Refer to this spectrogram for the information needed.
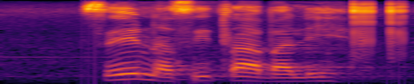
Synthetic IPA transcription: sɪnasɪt͡ɬʼaɓalɪ

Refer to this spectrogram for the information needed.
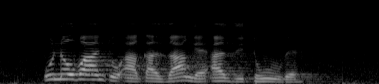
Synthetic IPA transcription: unɔɓantʼuʔakʼazaŋɡʱɛʔazid̥ʱuːɓɛ

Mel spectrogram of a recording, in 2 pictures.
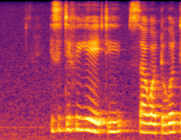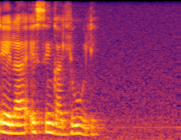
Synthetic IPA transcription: isitʼifik̬etʼisak̬wad̥ʱɔk̬ɔtʼɛlaʔesiŋaɮuːli

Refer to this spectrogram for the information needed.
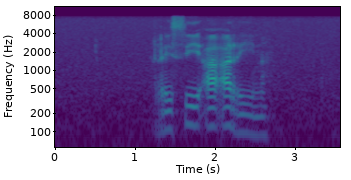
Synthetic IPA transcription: r̤isiaʔar̤iːna

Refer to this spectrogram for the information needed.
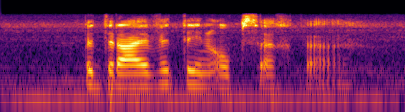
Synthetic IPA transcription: b̥ədrɛjvətɛnɔpsəχtə̰

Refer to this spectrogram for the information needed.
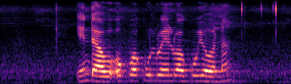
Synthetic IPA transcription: indʱawɔʔokʼwakʼulwɛlwakʼujɔːna

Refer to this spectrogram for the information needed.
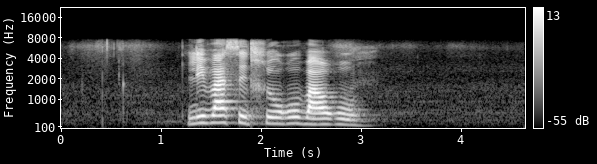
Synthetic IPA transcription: lɪβasɪɬʊɣʊbaɣʊ

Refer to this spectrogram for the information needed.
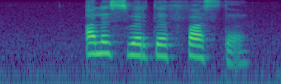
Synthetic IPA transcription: ʔɐləsuərtəfɐstə̰

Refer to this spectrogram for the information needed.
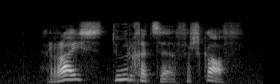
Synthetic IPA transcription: rɛjstuːrχətsəfərskɐf

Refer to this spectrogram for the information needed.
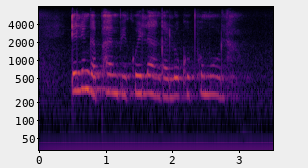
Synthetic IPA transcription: eliŋɡʱapʰambʱik̬ʼwɛlaŋʱalokʰupʰumuːla

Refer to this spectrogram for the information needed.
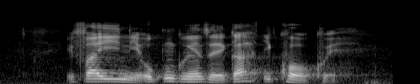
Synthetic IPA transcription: ḭfajiniok̬ʼuŋk̬ʼuɛnd͡zʱɛk̬ʼaikʰɔːkʰwɛ̰

